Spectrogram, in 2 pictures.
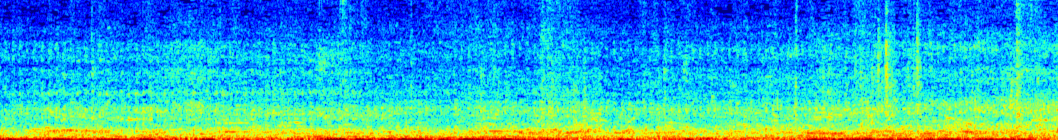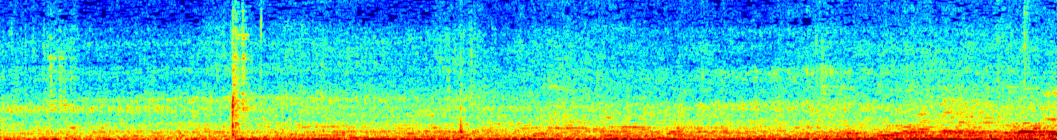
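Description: Busy city street ambience: a low, uneven rumble with passers-by talking in the background, and a single sharp click about six and a half seconds in.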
